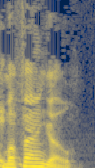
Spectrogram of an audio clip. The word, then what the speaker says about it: Mofongo: Let's go back to John and Jason, Brooklyn Pint, and Mofongo. – Was that right? Did he say it right? – Mofongo. – Are you? Yeah, you're saying it right.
